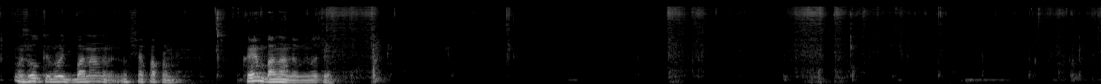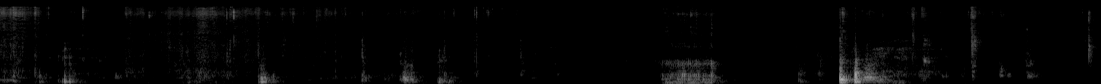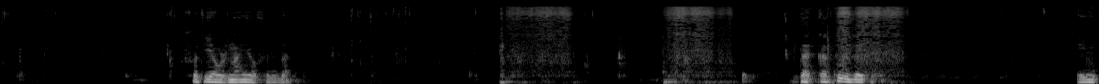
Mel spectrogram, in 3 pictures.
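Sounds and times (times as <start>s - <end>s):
person chewing: 3.6s - 5.5s, 6.2s - 23.9s, 25.0s - 29.1s.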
